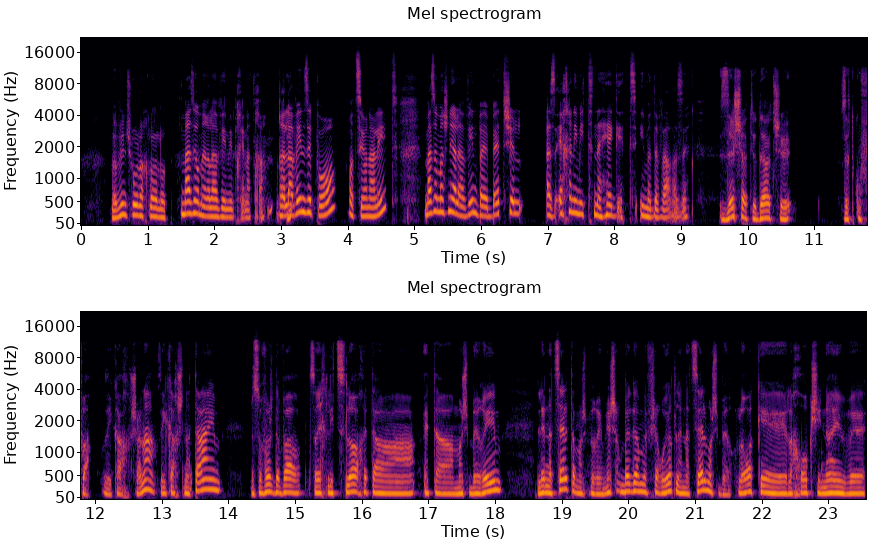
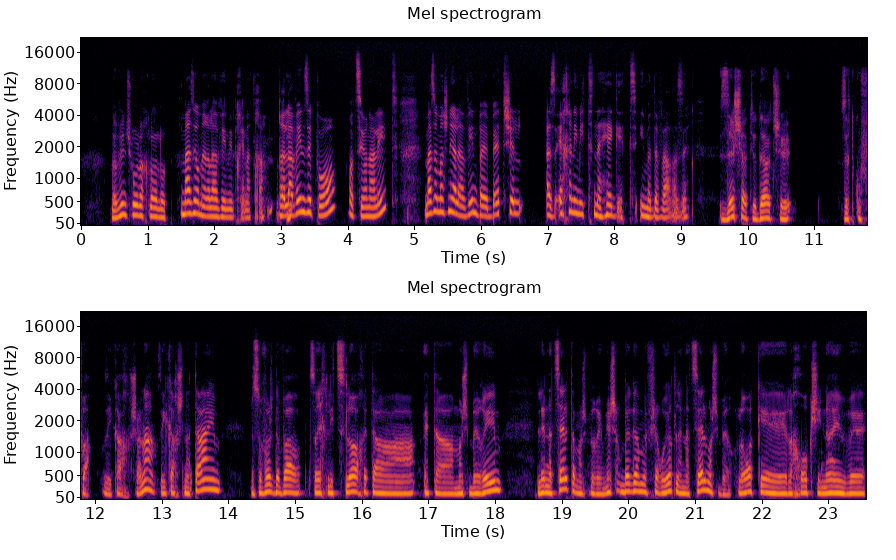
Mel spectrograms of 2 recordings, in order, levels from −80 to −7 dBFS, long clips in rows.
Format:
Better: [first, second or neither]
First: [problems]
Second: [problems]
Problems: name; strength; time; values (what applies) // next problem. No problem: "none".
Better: first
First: none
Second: hiss; faint; throughout; 25 dB below the speech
